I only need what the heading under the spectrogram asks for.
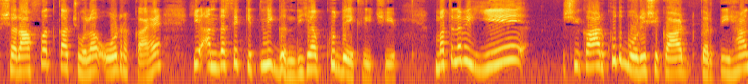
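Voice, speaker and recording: With a fairly high, darkish voice, a young woman reacts to content for her viewers, scoffing and sarcastic, and she tends to tag her statements with a rhetorical question.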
